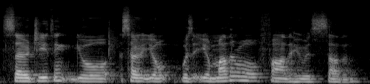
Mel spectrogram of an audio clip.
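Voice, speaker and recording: A man's voice: a little high, a little fast, darkish tone. A middle-aged man hosting a casual interview, chatty and teasing, laughing easily. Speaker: interviewer, fashion photographer.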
